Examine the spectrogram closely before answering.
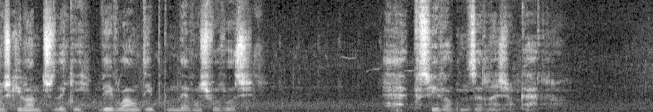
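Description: A man speaks calmly and low, close by.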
